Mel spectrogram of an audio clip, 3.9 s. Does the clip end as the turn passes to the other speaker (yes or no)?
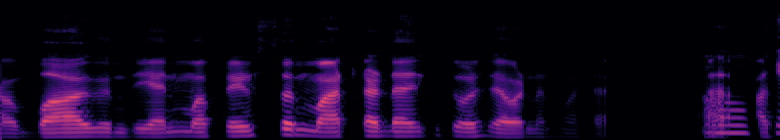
yes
